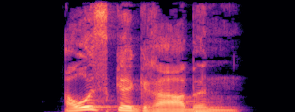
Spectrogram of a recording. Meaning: past participle of ausgraben
- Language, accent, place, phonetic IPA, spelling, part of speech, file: German, Germany, Berlin, [ˈaʊ̯sɡəˌɡʁaːbn̩], ausgegraben, verb, De-ausgegraben.ogg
